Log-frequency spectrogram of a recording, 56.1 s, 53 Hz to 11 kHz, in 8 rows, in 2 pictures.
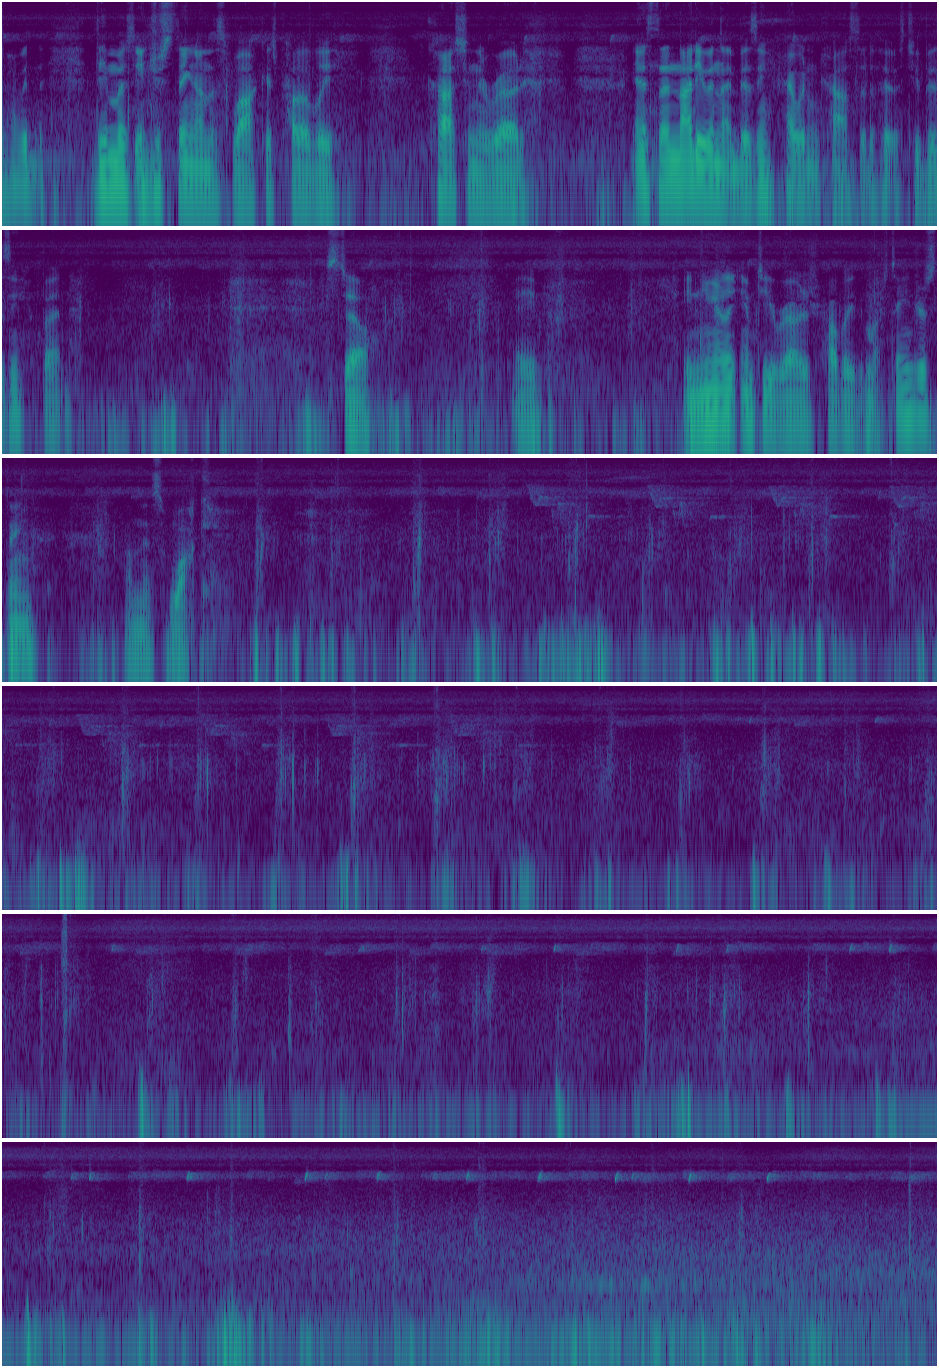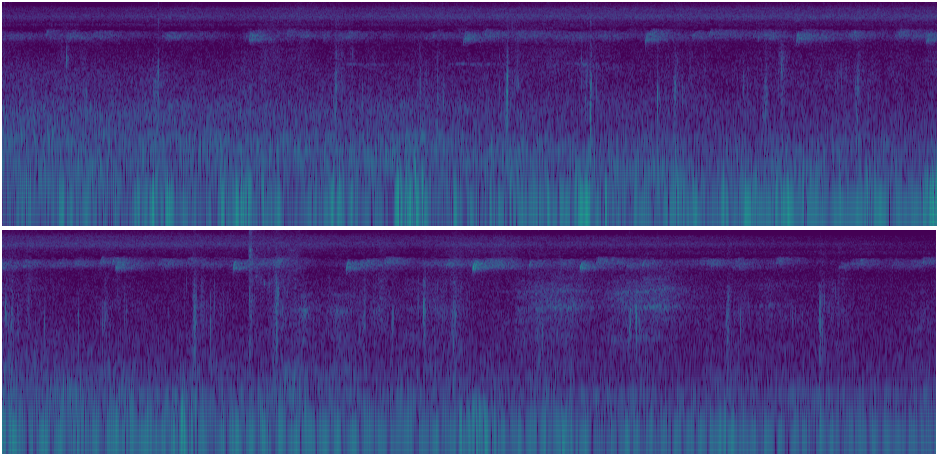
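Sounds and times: insects buzzing: 0.0s - 56.0s
footsteps on gravel: 4.8s - 56.0s.

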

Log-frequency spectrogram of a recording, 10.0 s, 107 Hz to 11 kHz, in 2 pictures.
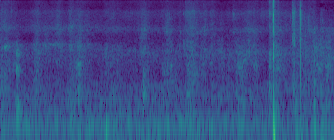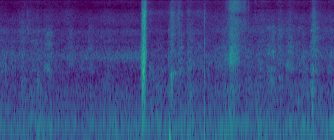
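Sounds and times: dog breathing and snuffling: 0.0s - 10.0s.

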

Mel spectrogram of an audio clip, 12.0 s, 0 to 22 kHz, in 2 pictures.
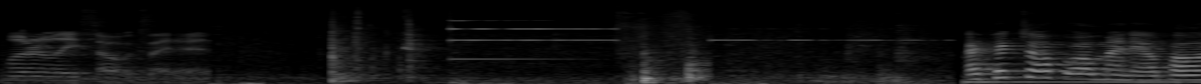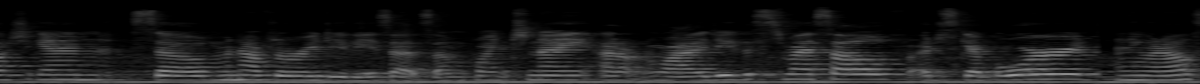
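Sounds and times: elevator button beep: 2.3s - 4.8s.

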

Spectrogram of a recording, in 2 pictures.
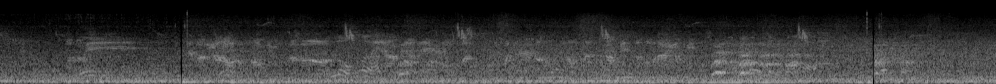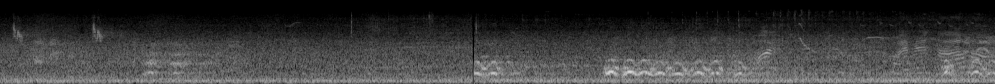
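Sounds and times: steady outdoor hum: 0.0s - 19.9s
yelping animal calls: 16.0s - 17.6s.

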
